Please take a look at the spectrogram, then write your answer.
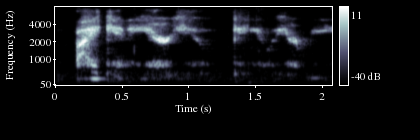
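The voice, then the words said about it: Stage whisper. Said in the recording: “I'm doing a sort of stage whisper”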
